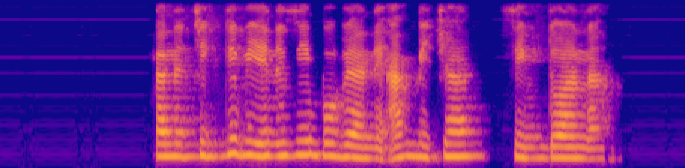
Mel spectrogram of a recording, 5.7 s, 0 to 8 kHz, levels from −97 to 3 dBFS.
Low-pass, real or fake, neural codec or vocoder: 7.2 kHz; fake; vocoder, 22.05 kHz, 80 mel bands, HiFi-GAN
